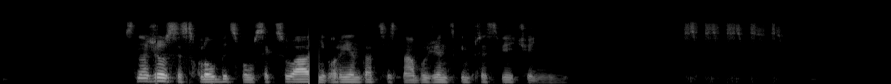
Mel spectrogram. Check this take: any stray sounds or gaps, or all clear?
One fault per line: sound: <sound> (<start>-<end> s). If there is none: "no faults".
sound: dropout (3.1-3.2 s)
sound: laugh (6.8-7.9 s)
